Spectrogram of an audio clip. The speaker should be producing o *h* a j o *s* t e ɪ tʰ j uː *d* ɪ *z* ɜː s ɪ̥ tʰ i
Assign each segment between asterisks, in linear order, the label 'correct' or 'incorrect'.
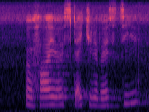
correct, correct, incorrect: n, incorrect: v

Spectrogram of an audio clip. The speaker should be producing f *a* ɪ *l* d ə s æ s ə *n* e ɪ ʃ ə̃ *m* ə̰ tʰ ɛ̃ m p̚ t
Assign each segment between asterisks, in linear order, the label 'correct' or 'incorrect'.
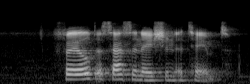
incorrect: e, correct, correct, incorrect: n

